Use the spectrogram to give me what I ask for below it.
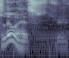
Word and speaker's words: Lewis: No, wait, the way that's spelled, that's spelled like Lewis, right? Like, that's not Lois, that's Lewis, right?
